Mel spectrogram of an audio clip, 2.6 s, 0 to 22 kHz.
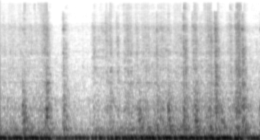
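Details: Kaiser Jeep M715, Tornado 230 OHC inline-six, idling after its Holley 1920 single-barrel carburetor was refitted, alternator on full charge, oil pressure about 50 psi, fluctuating; deep steady rumble with no knocks or misses, normal idle.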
